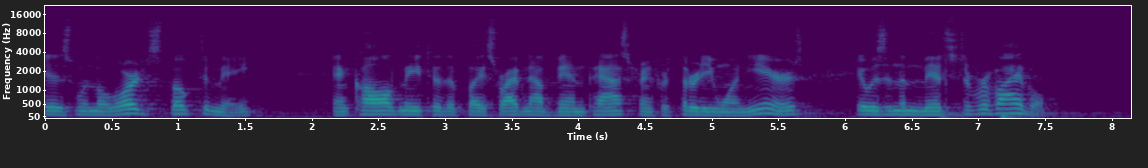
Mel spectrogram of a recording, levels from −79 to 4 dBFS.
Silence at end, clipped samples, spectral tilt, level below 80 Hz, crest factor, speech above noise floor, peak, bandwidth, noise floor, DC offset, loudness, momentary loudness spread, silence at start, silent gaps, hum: 0.6 s; under 0.1%; -6 dB/octave; -66 dBFS; 18 dB; 29 dB; -22 dBFS; 19.5 kHz; -69 dBFS; under 0.1%; -40 LUFS; 9 LU; 0 s; none; none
